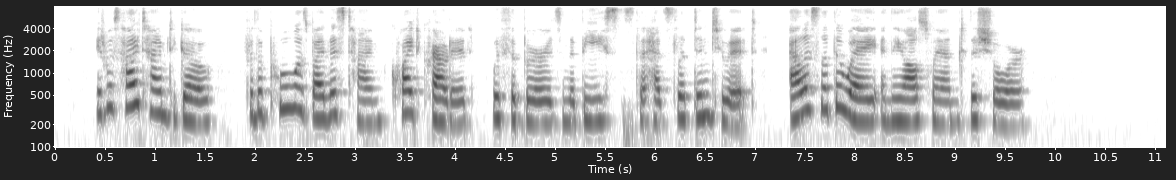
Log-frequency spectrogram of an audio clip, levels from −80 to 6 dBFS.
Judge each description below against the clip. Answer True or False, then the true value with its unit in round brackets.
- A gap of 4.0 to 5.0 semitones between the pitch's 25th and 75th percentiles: True (4.5 semitones)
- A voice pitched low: False (225 Hz)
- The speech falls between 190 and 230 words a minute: True (205 wpm)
